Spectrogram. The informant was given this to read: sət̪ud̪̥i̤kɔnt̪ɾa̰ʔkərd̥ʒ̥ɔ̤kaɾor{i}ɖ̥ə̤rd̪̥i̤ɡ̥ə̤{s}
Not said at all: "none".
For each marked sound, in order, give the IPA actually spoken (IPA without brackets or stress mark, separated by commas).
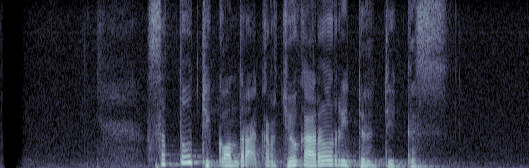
i, s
